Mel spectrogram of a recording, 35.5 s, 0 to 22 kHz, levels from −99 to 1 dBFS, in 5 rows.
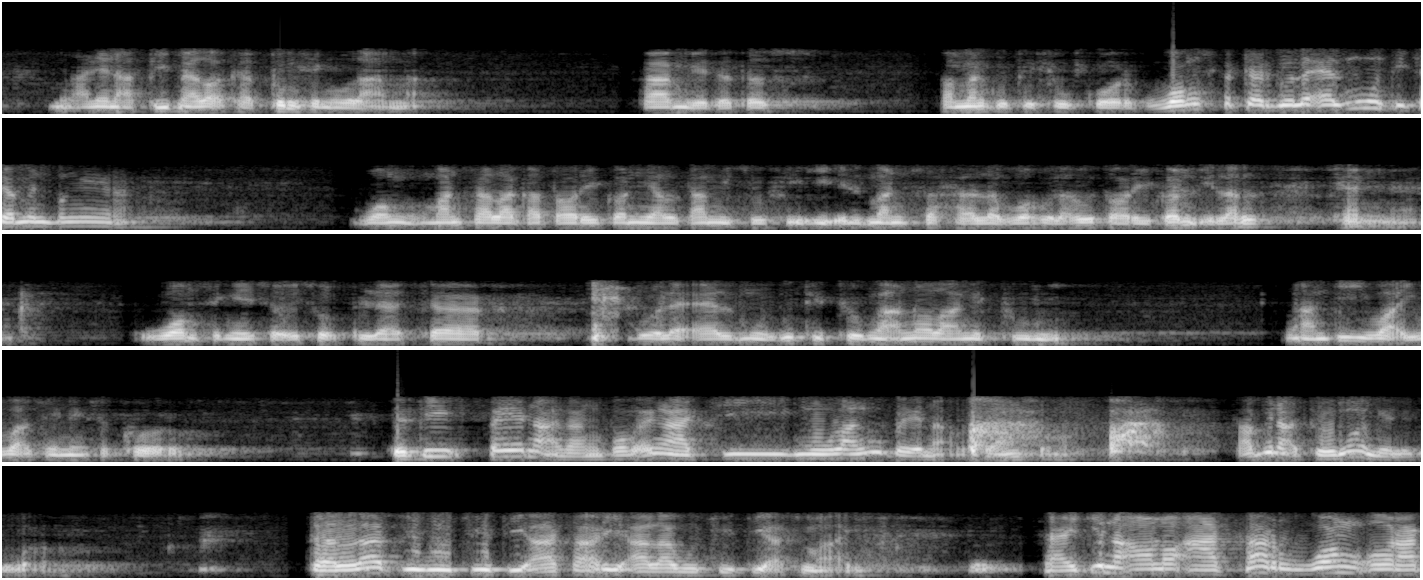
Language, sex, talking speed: Malay, male, 120 wpm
